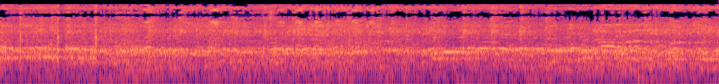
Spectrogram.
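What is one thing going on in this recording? A crowd cheers and chants loudly in an echoing indoor hall.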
